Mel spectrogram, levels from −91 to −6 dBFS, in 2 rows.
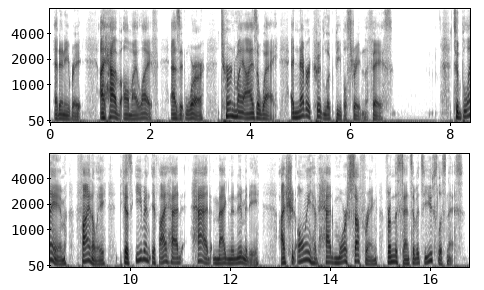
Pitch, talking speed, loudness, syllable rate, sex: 120 Hz, 170 wpm, -22 LUFS, 5.6 syllables/s, male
